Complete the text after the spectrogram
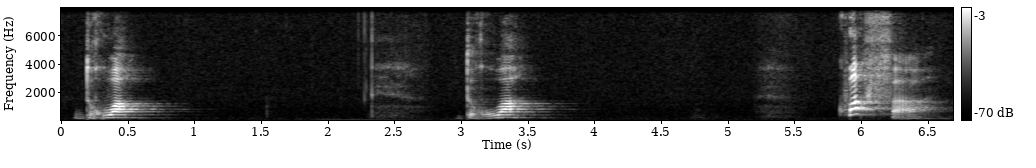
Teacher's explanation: the diphthong OI is not pronounced oi, but it is pronounced as in French wa.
